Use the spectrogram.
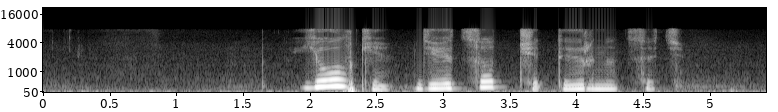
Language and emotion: Russian, sad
